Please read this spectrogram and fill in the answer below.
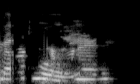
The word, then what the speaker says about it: Ballatore: Is it my name's Chloe Ballatore.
